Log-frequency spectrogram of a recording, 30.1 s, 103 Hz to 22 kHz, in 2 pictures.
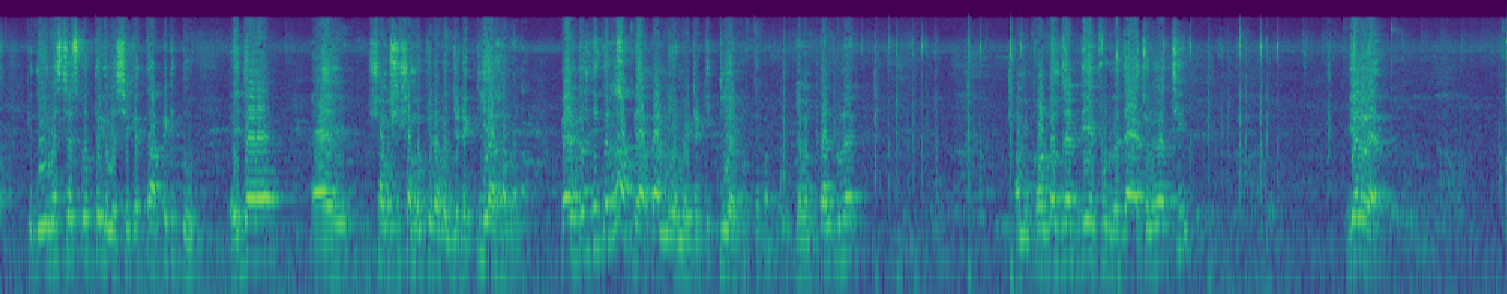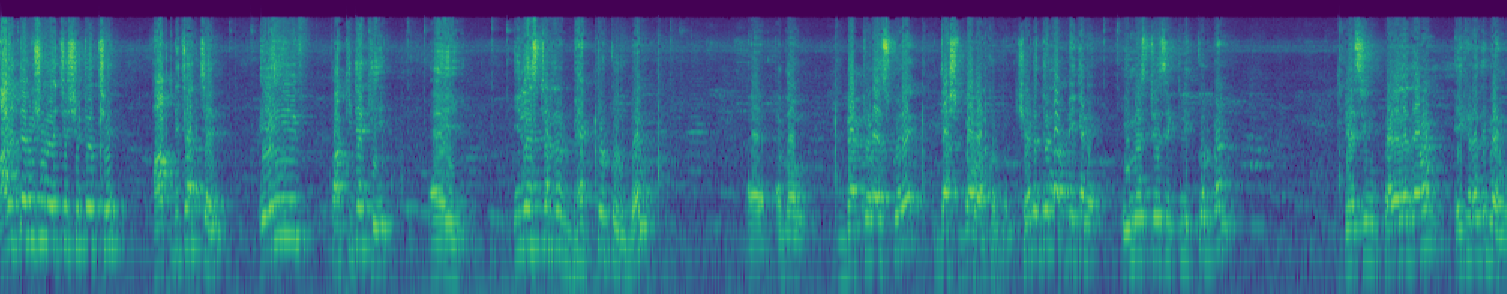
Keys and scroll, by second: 8.3 ctrl+z, 16.7 ctrl+=.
